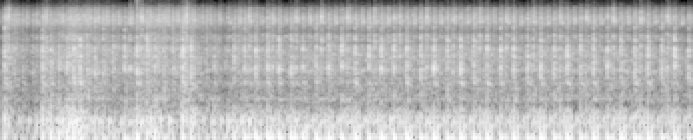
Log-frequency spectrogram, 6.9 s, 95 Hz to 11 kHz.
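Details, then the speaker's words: Kawasaki Vulcan 1500 V-twin after finding a dead fuse and priming the fuel pump: low, loping, steady beat with no knocks or misses, settling slightly lower with the choke off; healthy normal idle. "might do that again because it sounds a bit better now without the choke idles down a bit"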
